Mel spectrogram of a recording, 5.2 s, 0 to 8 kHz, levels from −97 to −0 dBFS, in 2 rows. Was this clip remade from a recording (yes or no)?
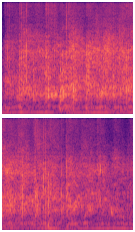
yes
